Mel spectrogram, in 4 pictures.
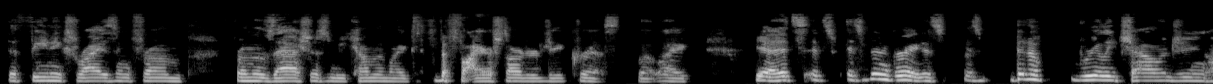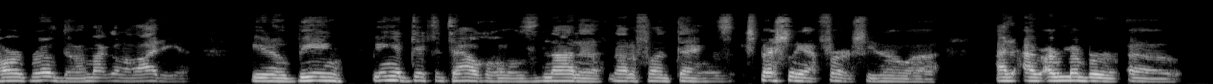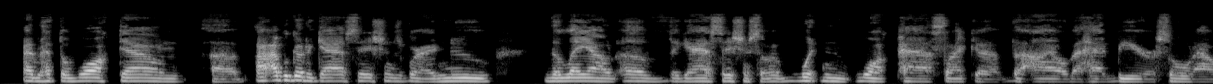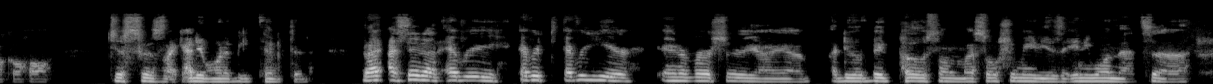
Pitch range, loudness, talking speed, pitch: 140-170 Hz, -21 LUFS, 165 wpm, 155 Hz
